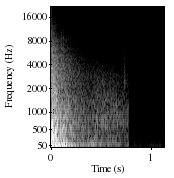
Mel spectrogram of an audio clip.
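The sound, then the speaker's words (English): A single gunshot gives a sharp, loud crack followed by a rumbling tail that fades for most of a second before cutting off abruptly into silence. “You've shot. You've killed me.”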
